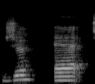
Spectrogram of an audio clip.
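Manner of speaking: j and et said as separate sound chunks; segmenting sounds. Shown as a demonstration. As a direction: break jet apart into j, et. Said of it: "jet has three parts".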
